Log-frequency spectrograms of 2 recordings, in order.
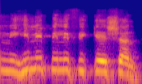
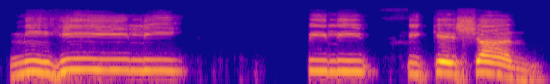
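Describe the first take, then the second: First: Said in the usual way. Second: Nihilipilification stretched very slowly, syllable by syllable; slow teacher demo of the long word; drawn-out pronunciation. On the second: Shown as a demonstration. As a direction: spell out nihilipilification slowly for students to copy. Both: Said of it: "the word is".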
